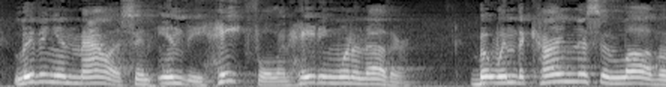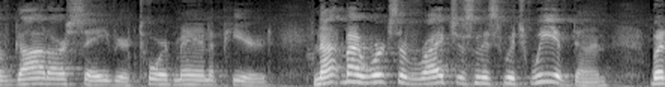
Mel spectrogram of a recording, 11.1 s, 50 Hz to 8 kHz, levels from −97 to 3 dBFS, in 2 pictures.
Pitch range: 135-205 Hz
